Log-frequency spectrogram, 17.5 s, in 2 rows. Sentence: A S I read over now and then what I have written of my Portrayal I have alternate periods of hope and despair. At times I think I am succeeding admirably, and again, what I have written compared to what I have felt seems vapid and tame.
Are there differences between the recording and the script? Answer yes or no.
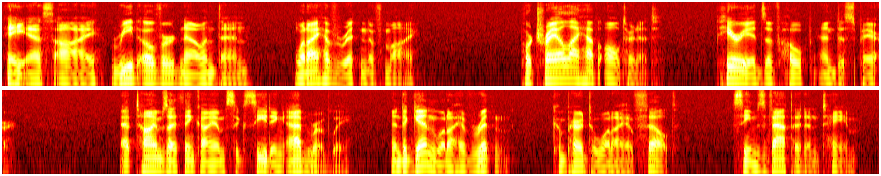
no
